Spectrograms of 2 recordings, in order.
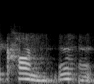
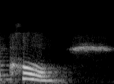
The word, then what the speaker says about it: call: And the word call, to say con, is not the N sound at the end. It's the L. So call.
